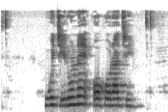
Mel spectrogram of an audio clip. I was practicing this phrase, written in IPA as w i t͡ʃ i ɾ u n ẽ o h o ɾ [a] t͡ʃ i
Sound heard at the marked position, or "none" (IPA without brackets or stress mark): a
